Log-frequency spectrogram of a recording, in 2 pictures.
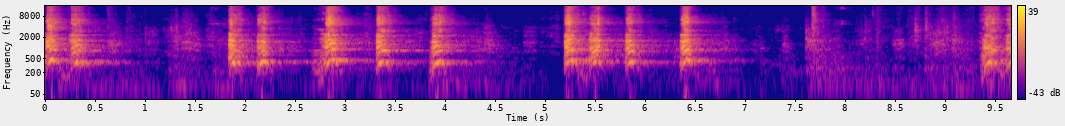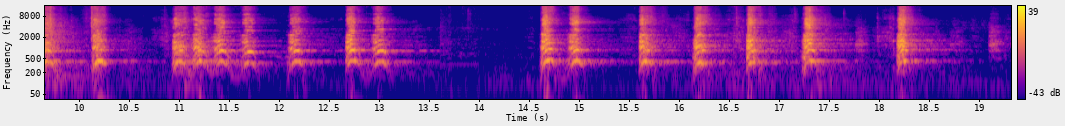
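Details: A dog barking at a stranger: bursts of sharp, repeated barks in quick runs, separated by short pauses, with faint music in the background.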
